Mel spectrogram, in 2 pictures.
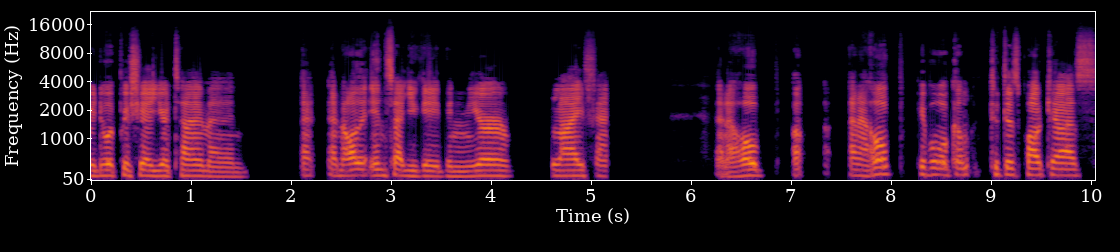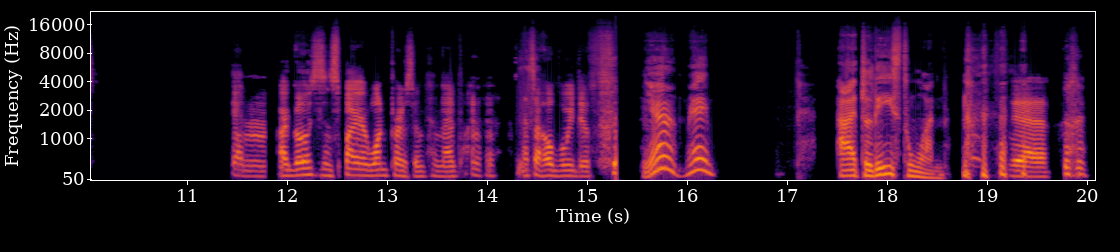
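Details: Adult man who has stuttered since age 4, with a stutter that goes up and down and that he lets happen rather than hiding it; stuttering.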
